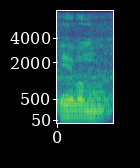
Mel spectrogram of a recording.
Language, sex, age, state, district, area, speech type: Sanskrit, male, 18-30, Kerala, Ernakulam, rural, spontaneous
